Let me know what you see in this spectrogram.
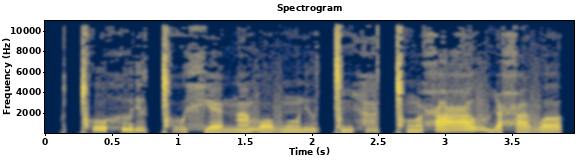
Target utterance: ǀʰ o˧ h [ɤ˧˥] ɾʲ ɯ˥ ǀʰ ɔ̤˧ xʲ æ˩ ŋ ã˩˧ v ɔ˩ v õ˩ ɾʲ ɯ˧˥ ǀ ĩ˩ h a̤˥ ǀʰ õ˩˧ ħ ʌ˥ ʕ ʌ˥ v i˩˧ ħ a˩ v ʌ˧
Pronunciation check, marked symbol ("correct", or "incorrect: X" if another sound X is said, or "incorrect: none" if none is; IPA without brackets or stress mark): incorrect: ɯ˧˥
